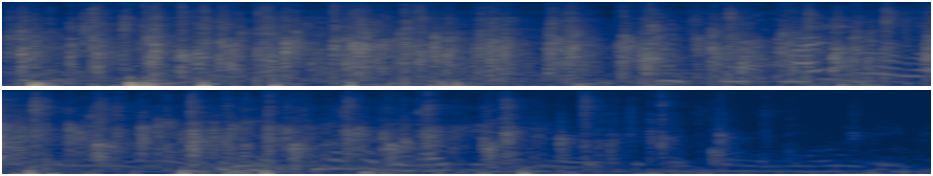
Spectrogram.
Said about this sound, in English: A round of applause to all the students, please, all the students.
